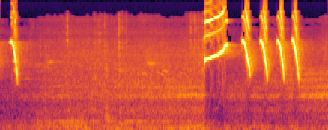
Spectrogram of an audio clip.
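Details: Female Oriental magpie-robin singing to stimulate males, used for training: a lone sharp downslurred note, a pause, then a loud high rising whistle followed by four quick clear downward-sweeping notes.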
